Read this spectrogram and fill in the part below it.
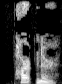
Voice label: "Partner", English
